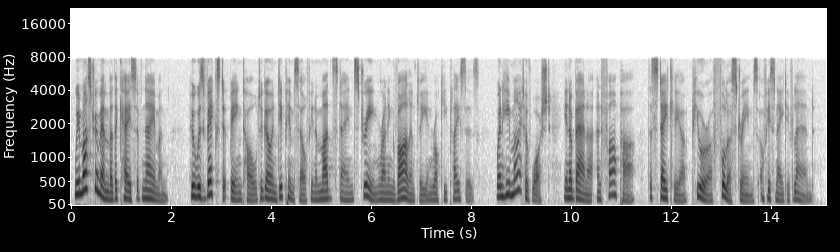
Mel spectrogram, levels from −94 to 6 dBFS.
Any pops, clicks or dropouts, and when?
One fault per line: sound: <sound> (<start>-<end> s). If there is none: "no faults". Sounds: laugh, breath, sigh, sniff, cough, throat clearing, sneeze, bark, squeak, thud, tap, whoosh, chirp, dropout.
no faults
